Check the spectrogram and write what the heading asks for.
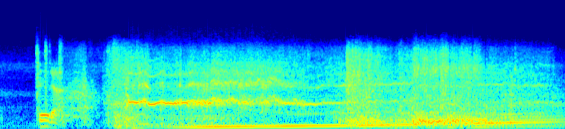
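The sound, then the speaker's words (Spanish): A car, the Blues Móvil (Bluesmobile), peels away with loud, screeching tires after a sudden start, its engine roaring and climbing steadily in pitch as it speeds off, for about five seconds. “Salimos corriendo con el coche de Los Ángeles y su Sleazy que nos brinda Ángel con otro episodio genial de las buenas heridas.”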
